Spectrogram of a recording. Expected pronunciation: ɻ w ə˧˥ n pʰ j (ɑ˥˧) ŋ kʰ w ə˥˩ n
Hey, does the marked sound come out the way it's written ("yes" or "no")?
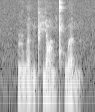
yes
